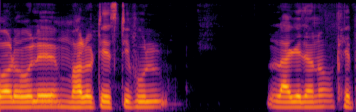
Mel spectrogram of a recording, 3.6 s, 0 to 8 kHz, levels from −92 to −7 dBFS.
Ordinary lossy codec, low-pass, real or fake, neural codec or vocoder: none; 7.2 kHz; real; none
